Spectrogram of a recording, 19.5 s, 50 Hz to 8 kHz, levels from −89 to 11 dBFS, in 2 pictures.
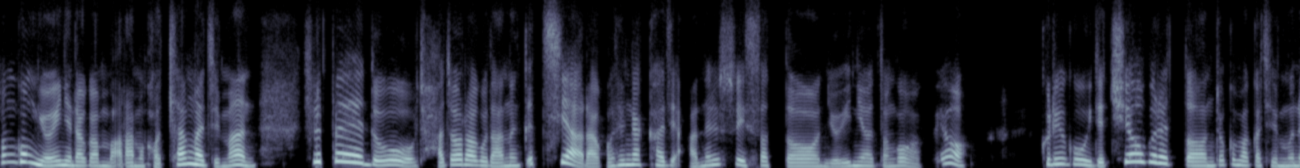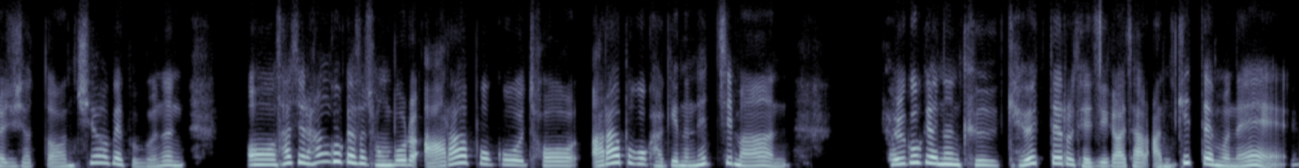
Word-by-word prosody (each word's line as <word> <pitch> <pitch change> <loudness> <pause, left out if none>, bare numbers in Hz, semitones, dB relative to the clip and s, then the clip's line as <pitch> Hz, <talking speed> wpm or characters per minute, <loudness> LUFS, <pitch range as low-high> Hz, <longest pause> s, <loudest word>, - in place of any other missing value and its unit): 성공 350 -5 +2
요인이라고 185 -2 +1
말하면 170 0 -3
거창하지만 220 -6 +2 0.4
실패해도 270 - +3
좌절하고 220 +3 +1
'나는 175 +3 -2
끝이야.'라고 175 - 0
생각하지 225 -2 -1
않을 195 +11 -3
수 235 - -4
있었던 170 -5 -3
요인이었던 170 +2 -5
것 185 0 -3
같고요. 260 - -4 0.5
그리고 250 -2 -1
이제 175 -3 -2
취업을 365 -3 +2
했던 185 -9 -1
쪼끔 220 0 -4
아까 190 -2 -4
질문해 175 0 -4
주셨던 165 +1 -7
취업의 310 -2 -1
부분은 195 +4 -5 0.5
어 235 +1 +4
사실 305 +2 +1
한국에서 355 -4 +2
정보를 215 -1 +2
알아보고 250 -6 +1
저 195 -2 -2
알아보고 310 -1 +4
가기는 195 0 -2
했지만 220 - 0 0.8
결국에는 270 -2 +5
그 220 -2 -2
계획대로 260 +5 +3
되지가 165 -2 -1
잘 170 -1 -1
않기 160 - -1
때문에 205 -4 +1
215 Hz, 365 characters per minute, -19 LUFS, 180-265 Hz, 0.8 s, 결국에는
